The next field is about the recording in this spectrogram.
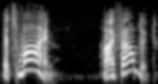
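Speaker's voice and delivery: put-on very high, loud, childish insistence; squeaky protest. Earwig defending his find from Caramon, squeaky protest. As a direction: squeal it like a kid guarding a toy. Kender squabbling over the ball.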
